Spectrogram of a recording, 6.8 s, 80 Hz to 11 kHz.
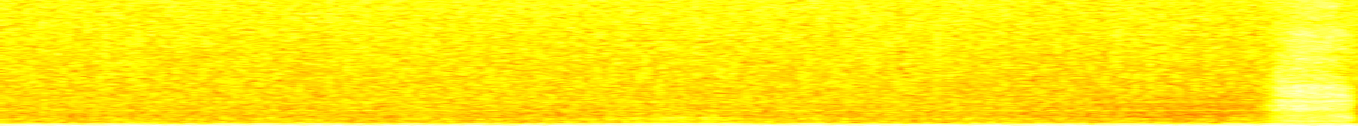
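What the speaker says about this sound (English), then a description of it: "And that's liftoff." Low, steady rumble of a Rocket Lab Electron rocket lifting off on its 39th launch, a continuous distant roar heard from afar that holds even throughout and ends in a brief brighter burst.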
